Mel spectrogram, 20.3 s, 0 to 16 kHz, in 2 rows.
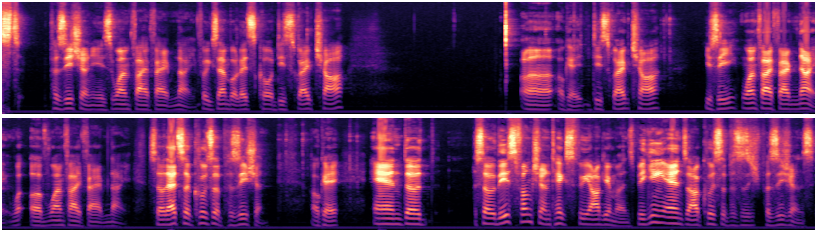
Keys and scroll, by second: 0.0-3.9 typing, 6.7 h, 8.3 w, 8.9 2, 12.0 ctrl+g, 12.4 w, 13.6-18.4 typing.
